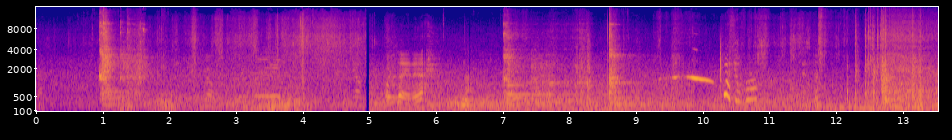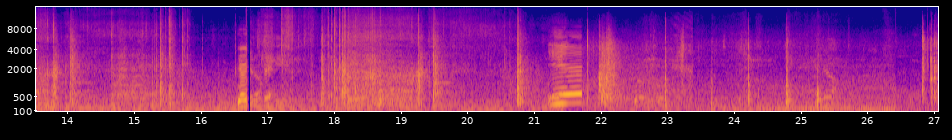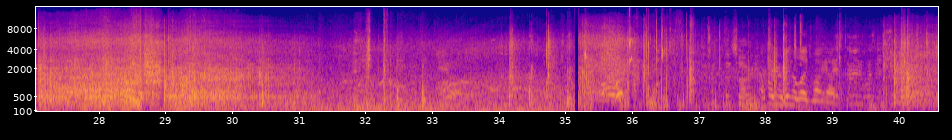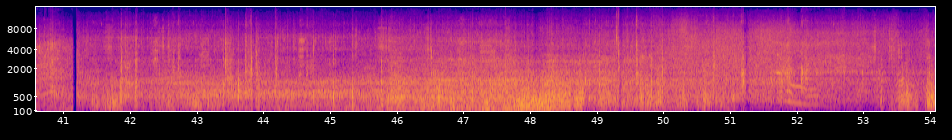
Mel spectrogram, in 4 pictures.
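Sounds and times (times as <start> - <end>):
skateboard wheels rolling on concrete: 0.0 - 54.0
skateboard deck clacks: 38.0 - 54.0.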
